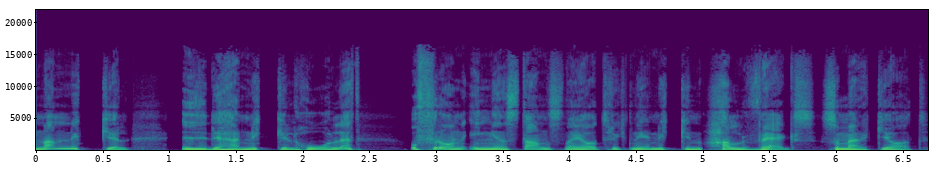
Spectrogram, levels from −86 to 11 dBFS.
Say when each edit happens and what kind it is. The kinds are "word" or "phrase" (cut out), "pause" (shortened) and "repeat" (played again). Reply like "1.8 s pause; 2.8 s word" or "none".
5.0 s word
